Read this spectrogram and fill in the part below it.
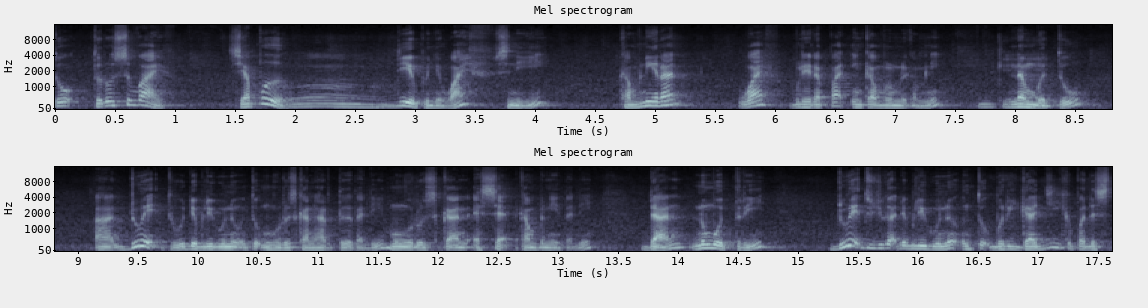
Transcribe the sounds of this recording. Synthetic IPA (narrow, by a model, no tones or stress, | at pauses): t̪ʊʔ̚t̪əɾʊsəvajf | siapə | diəpuɲəwajfsəndiɾi | kampənĩɾan | wajfbolɛhdapat̪̚iŋkampɔɾməɾəkampənĩ | nãmbət̪u | ʔəduɪt̪̚t̪udiəbəlihɡunãunt̪ʊk̚məŋuɾuskanɦart̪ət̪adimə̃ŋuɾuskanɛsɛt̪̚kampənĩt̪adi | danːõmbot̪ɾi | duɪt̪̚t̪ud͡ʒuɡaʔdiəbəlɛhɡunə̃ʔunt̪ʊk̚bəɾiɡad͡ʒikəpadas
